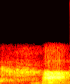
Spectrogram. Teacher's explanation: خا ہلکی سی خراش کے ساتھ ادا ہوگا یہ، لیکن اتنا زیادہ بھی نہیں ہوگا کہ خا، ایسا بھی نہیں، خا خا خا خا خا، ہلکی سی خراش اس میں ہونی چاہیے۔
